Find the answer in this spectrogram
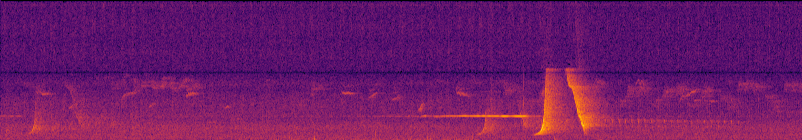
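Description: Australian rainforest birds calling: a short sweeping call near the start and faint high chirps throughout, then a long steady whistle that ends in two loud, sharp whip-like upward sweeps about eight seconds in, followed by a quick run of short notes.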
